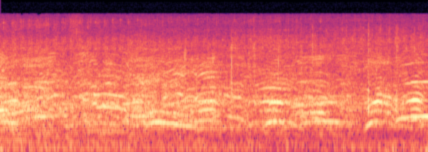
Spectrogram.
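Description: Several people at a football match shouting and calling out, their voices overlapping throughout with no clear words.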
